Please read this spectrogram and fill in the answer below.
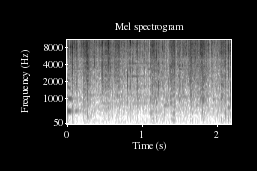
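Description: Clear plastic cellophane wrapper crinkling with dense, irregular crackles as hands pull it open from around a pair of spiral notebooks.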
